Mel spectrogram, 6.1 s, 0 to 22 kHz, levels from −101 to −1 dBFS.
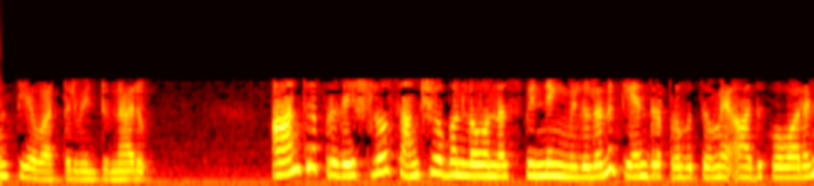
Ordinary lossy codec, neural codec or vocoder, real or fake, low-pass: none; none; real; 3.6 kHz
